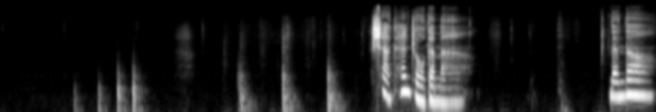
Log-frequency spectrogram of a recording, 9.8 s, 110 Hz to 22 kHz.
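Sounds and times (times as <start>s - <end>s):
knocking on a dormitory door: 1.1s - 2.3s, 3.6s - 5.3s
speech: 5.7s - 7.0s, 9.2s - 9.8s.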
